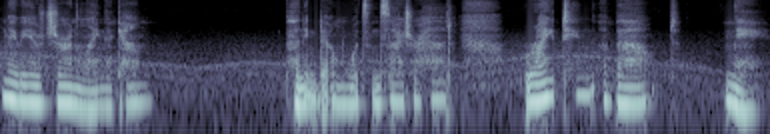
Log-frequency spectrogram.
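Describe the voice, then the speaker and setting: A woman playing a possessive, seductive vampire in a roleplay audio drama, teasing her captive with menacing sweetness in a breathy near-whisper. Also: lowish voice, fairly even intonation, slow pace, long pauses, warm tone, a little hiss or hum. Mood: teasing, mock pity.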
